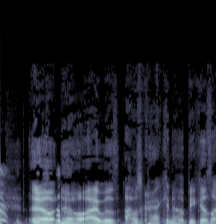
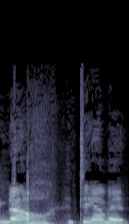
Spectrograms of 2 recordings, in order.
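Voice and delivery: anguished cry; 10 semitones higher, 4 dB louder, much slower than usual. Retold or imitated. Dropping tater tots, retold.

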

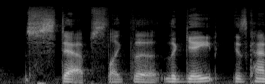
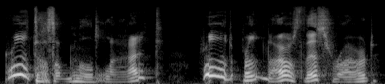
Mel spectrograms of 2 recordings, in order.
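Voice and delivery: hunchback assistant; slower than usual. Acted. GM voicing the guide Ghulam.

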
